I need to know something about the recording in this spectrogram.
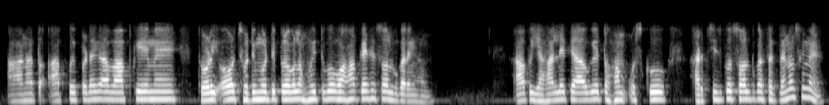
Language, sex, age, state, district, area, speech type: Hindi, male, 60+, Rajasthan, Jaipur, urban, conversation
